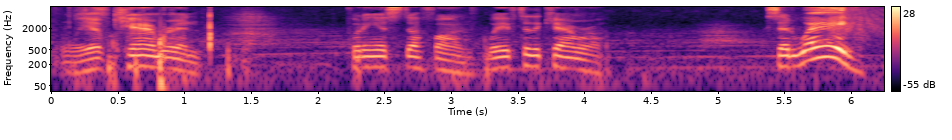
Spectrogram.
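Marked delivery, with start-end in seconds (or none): 4.9-6.1 slow, loud insistent shout. Real, not acted. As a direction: bark it out, drawn slow. Friends ignoring request to wave.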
